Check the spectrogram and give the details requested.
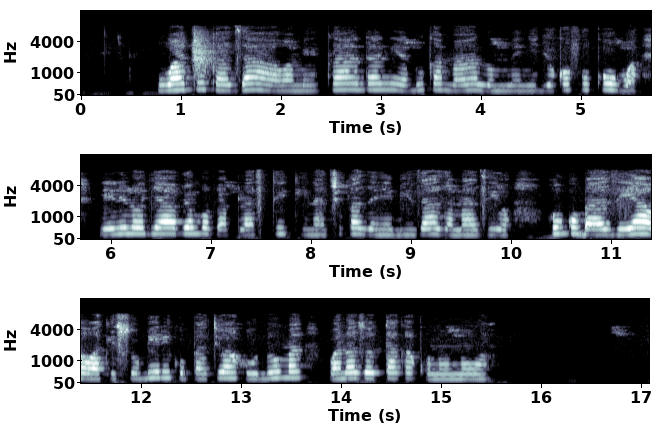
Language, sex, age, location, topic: Swahili, female, 18-24, Dar es Salaam, finance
